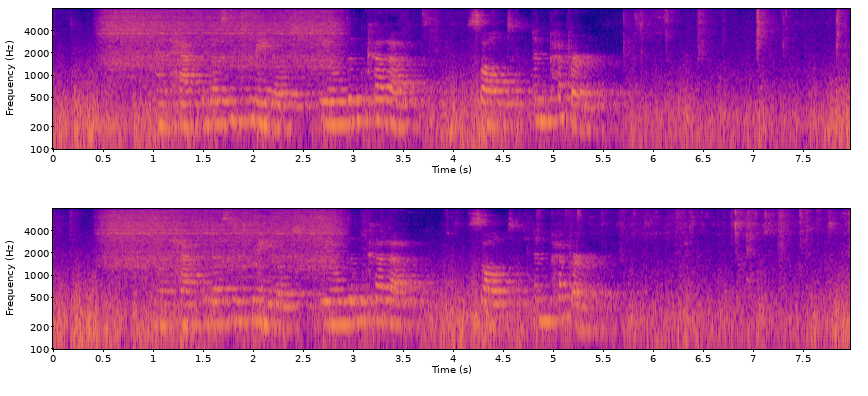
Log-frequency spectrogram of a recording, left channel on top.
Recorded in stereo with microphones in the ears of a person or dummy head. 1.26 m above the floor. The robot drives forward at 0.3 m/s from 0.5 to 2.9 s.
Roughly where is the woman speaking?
Left.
